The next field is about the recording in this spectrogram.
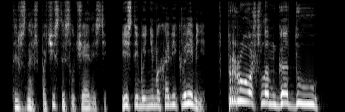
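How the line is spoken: Almost shouting. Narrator (Russian): Рон почти кричал

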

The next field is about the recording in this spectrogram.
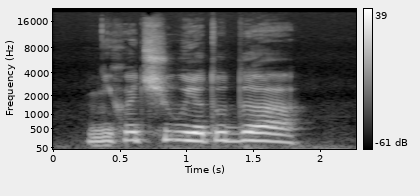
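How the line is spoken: Whining. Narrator (Russian): заскулил пирожок

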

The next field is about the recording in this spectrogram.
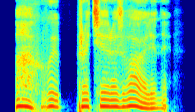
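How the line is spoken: Hoarse, dry-mouthed rasp. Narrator (Russian): прохрипела я, облизав пересохшие губы

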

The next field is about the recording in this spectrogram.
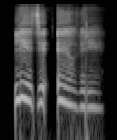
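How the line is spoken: Exclaiming. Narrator (Russian): воскликнула я

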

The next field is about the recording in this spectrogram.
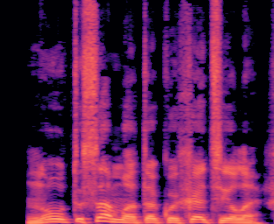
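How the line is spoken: Snort. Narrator (Russian): хмыкнул я

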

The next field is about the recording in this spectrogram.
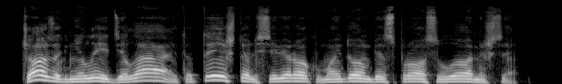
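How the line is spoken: Booming voice. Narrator (Russian): прогудел Север

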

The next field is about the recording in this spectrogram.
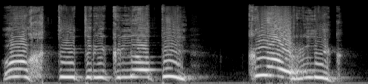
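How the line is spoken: Angry yelling. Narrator (Russian): заорал он

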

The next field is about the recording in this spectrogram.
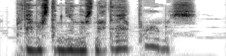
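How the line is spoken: Whispering. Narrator (Russian): прошептала Ева

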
